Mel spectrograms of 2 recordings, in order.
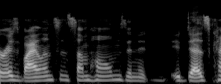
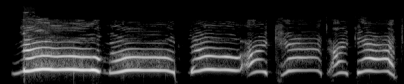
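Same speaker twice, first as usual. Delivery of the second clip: very high, hammed-up wail; child freaking out; 6 dB louder, slower than usual. Three-year-old begging Mom not to go back, panicked. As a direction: wail in mock panic like a small kid. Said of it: "I'm freaking out".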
